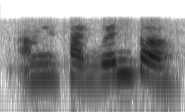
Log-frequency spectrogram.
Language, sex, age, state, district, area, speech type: Bengali, female, 30-45, West Bengal, Uttar Dinajpur, urban, conversation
